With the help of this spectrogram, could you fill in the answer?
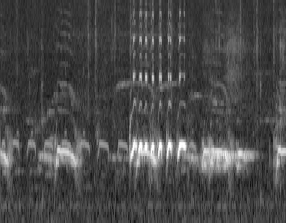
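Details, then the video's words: Zebra dove of local wild stock, a lively singer kept as a lure: soft wavering coos lead into a loud burst of rapid staccato notes, followed by longer trilling coos fading out. "perkutut lokal alam. Gacor Ampuh buat pancingan"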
